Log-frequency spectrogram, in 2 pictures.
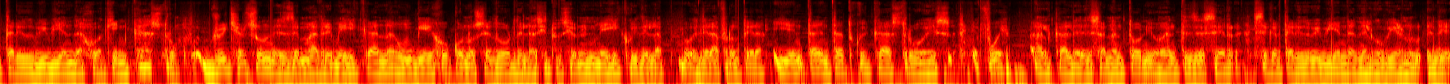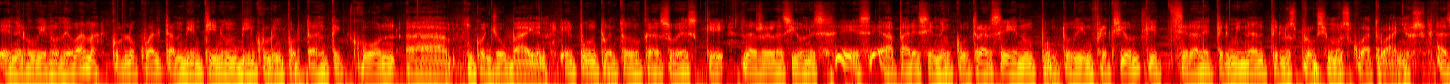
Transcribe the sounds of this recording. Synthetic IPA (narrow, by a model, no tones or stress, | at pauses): et̪aɾjoðeβiβje̞nd̪axwakiŋkast̪ɾo̞̰rit͡ʃaɾsonezðe̞maðɾe̞mexikanaumbje̞xo̞ko̞no̞se̞ðo̞ɾðelasit̪wasjo̞nenme̞xiko̞iðelad̪e̞lafɾo̞nt̪e̞ɾaient̪aent̪at̪o̥kekast̪ɾoesfwe̞alkald̪eðesanant̪o̞njo̞ant̪ezðese̞ɾse̞kɾet̪aɾjo̞ðe̞βiβje̞nd̪aenelɣoβjeɾnoene̞lɣo̞βje̞ɾno̞ðeoβamako̞nlo̞kwalt̪ambje̞nt̪jeneumbiŋkuloimpo̞ɾt̪ant̪e̞kʰonako̞nd͡ʒowβajðḛnelpunt̪o̞ent̪o̞ðo̞kaso̞̰e̞ske | lasre̞lasjo̞ne̞sesapaɾe̞seneŋko̞nt̪ɾaɾse̞ːnumpunt̪o̞ðeiɱfleksjo̞ŋkese̞ɾaðe̞t̪e̞ɾmĩnant̪elo̞spɾo̞ksimo̞skwa̰t̪ɾo̰a̰ɲosa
